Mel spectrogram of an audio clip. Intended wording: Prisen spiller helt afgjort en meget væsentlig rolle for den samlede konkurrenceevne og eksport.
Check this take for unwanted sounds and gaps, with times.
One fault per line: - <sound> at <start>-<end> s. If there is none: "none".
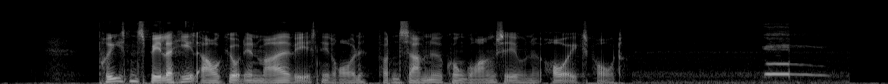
- laugh at 7.6-8.3 s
